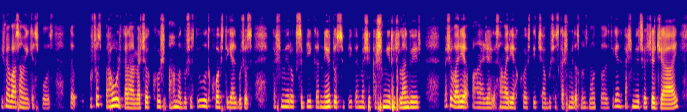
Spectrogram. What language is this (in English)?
Kashmiri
